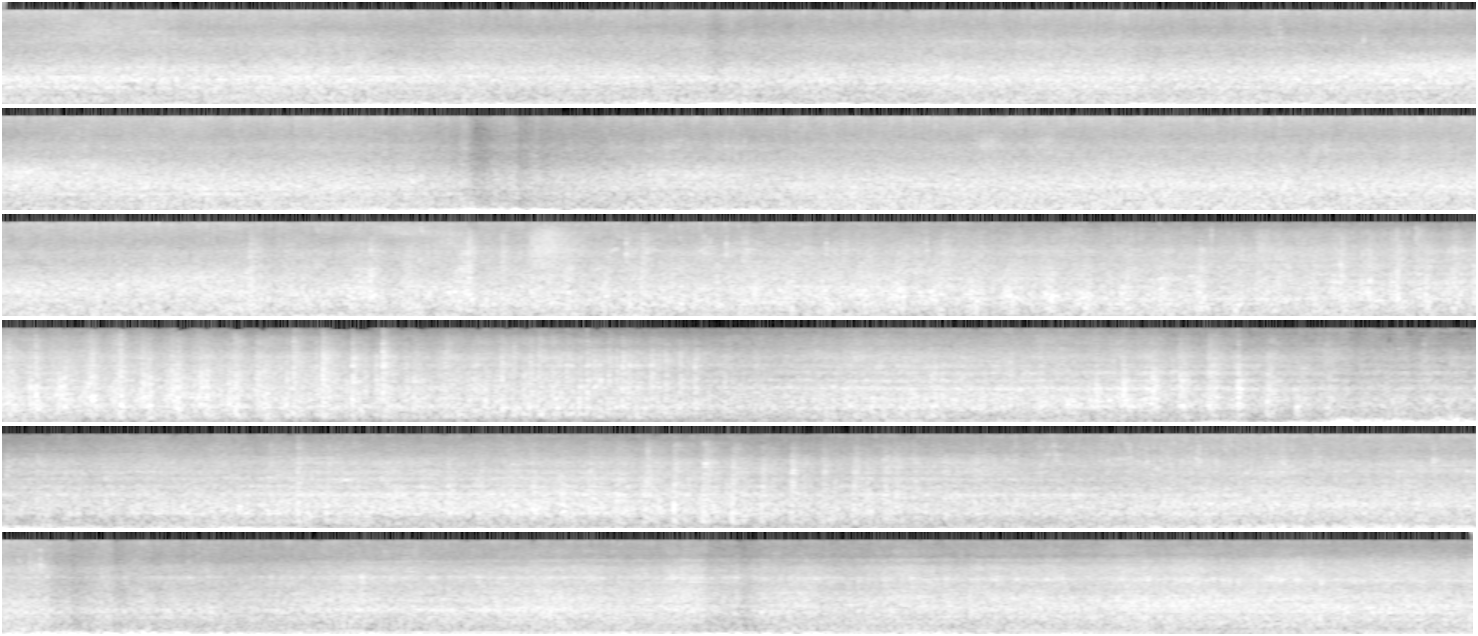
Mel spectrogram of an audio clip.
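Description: NJ Transit passenger train, a locomotive hauling coaches, passing close by on the electrified main line: a steady rumble and rush of wheels on rail that rises and falls as it goes by.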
